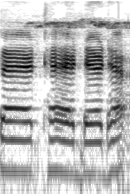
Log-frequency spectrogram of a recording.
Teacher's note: मूर्धा मतलब मुंह के भीतर की ऊपरी छत का अगला भाग, इससे आपका ट ठ ड ढ अड़ा आता है।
